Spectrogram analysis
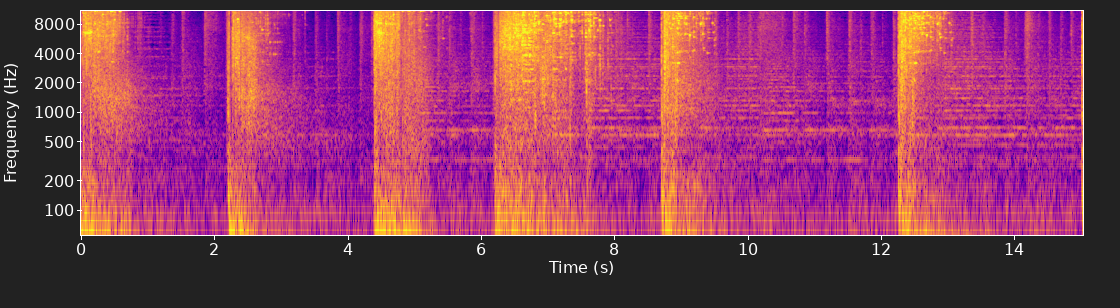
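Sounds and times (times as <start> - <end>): background music: 0.0 - 15.0
glass shattering and debris: 6.2 - 8.1, 8.7 - 9.6, 12.3 - 13.2.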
